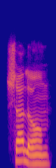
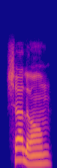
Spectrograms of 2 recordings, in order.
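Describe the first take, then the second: No difference in how they are said.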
